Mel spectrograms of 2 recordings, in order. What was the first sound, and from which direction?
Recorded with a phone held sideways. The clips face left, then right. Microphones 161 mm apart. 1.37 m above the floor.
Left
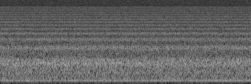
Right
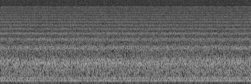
Only background noise.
